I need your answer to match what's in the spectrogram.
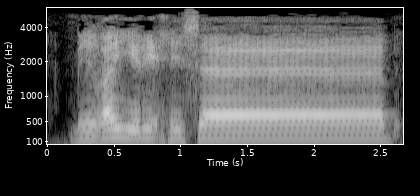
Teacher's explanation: إذا وقفنا على الباء تقلقل، ولا بد أن نقف عليها بالسكون، وأيضا فيها 3 العارض لأن قبلها حرف مد.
